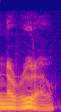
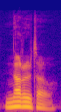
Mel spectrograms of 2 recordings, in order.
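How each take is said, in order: First: It is said with an American English accent. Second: It is said with a Japanese pronunciation. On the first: The speaker calls it wrong. "I don't want to be N A about it" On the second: The speaker calls it right. "no, it's Naruto, not not some Timu version of burrito"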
